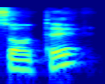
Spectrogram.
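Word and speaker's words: sauté: Okay, yeah, it's saute. Saute means cook food quickly in a little oil on a high heat.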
